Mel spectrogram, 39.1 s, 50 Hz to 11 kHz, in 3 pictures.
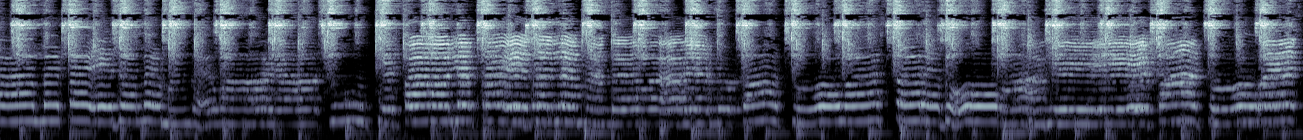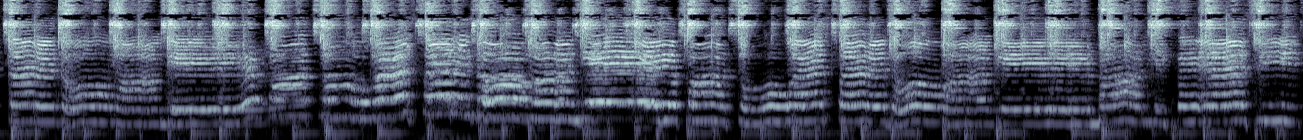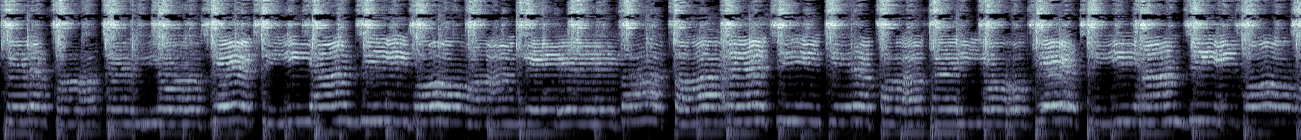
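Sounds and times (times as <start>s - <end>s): hand-held clappers: 0.0s - 39.0s
women singing devotional song: 0.0s - 39.0s.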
